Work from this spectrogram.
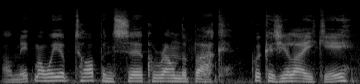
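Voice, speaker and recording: An actor playing a cheeky, blunt rogue ally in a video game, with a British accent and colloquial speech. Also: male voice, on the high side, moderate pace, noisy background, lightly acted. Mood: brisk, wry. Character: cheeky, foul-mouthed rogue ally, adult man.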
